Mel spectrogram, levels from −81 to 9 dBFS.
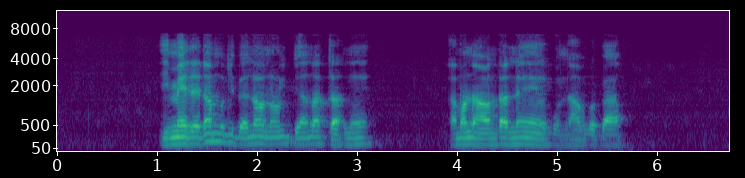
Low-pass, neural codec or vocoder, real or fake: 7.2 kHz; codec, 16 kHz, 0.8 kbps, ZipCodec; fake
